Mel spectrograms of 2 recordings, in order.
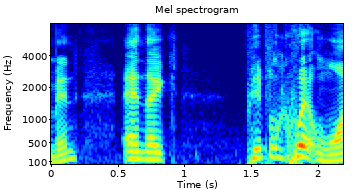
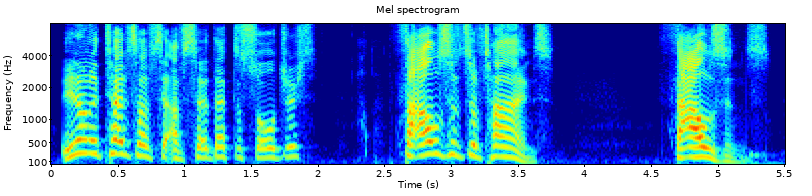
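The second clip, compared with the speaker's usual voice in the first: emphatic; 7 semitones higher, 7 dB louder than usual. Real, not acted. Emphatic boast, rising loud.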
